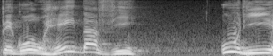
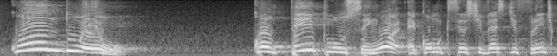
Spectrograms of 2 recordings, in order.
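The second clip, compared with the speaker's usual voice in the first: emotional preaching; 4 semitones higher than usual. Real, not acted.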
